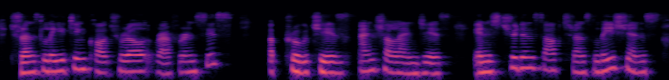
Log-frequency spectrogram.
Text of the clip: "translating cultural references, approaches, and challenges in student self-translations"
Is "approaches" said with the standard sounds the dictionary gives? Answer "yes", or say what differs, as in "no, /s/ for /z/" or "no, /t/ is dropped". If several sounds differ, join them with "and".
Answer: yes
